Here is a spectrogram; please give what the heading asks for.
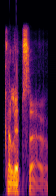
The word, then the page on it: calypso: British English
